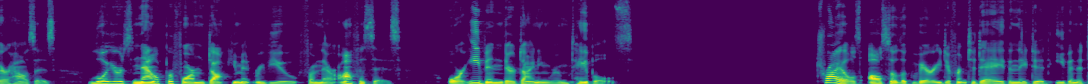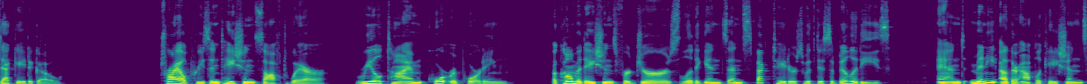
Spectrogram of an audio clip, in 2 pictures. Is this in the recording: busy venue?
no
